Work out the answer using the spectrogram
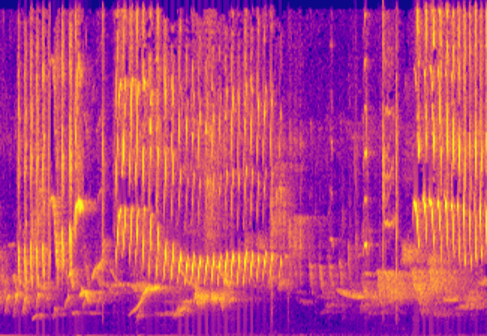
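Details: Morning song of a white-rumped shama meant to prompt caged birds to sing: long, fast ticking trills at high pitch, interspersed with slurred whistles, briefly softer midway before a loud trill resumes.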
